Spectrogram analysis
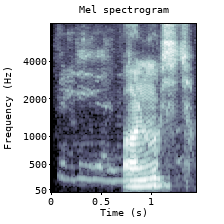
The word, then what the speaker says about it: almost: a message but uh so which which uh syllable can we emphasize all or most which one almost almost the first syllable first syllable that's right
